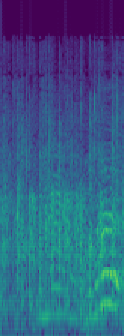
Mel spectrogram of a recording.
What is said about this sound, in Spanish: Dale un aplauso al Señor Jesús.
